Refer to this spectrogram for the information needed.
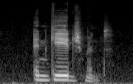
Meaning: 1. An appointment, especially to speak or perform 2. Connection or attachment 3. The feeling of being compelled, drawn in, connected to what is happening, interested in what will happen next
- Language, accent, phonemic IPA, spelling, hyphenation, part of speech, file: English, US, /ɪnˈɡeɪd͡ʒ.mənt/, engagement, en‧gage‧ment, noun, En-us-engagement.ogg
